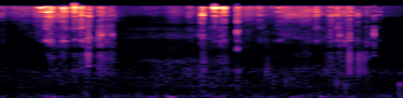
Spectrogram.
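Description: Faint scattered clicks and crackles over low background noise, with one louder click near the start.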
